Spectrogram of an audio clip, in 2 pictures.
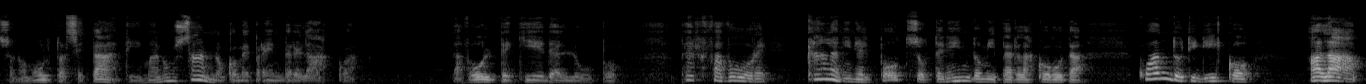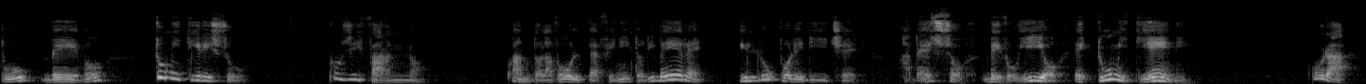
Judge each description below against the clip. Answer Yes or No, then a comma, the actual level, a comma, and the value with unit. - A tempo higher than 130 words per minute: No, slow, 115 wpm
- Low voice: No, medium, 160 Hz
